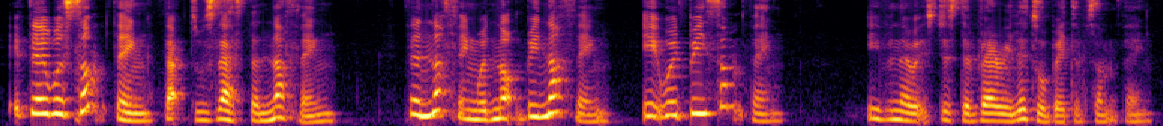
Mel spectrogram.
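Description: A woman voicing a young, lonely male pig who talks in a high, pleading, whiny way. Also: sing-song, a little fast, creaky, a little mellow. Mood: earnest.

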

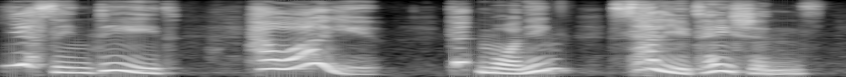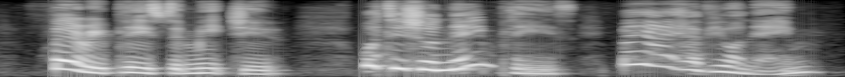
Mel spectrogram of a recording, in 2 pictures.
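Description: Storybook young pig, played by a woman: high, animated, earnest, polite, naive and excitable. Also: a little slow, vocal fry, hardly any pauses, heavily acted. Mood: eager. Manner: earnest, excitable, loud exclamations.

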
